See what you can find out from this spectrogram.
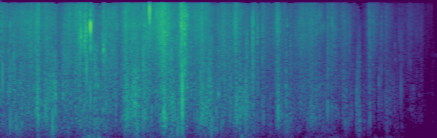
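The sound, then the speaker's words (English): Hurried footsteps through a forest: many quick, crunching steps in a steady rhythm that fade out just before the end. “Let's hurry home through the forest.”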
